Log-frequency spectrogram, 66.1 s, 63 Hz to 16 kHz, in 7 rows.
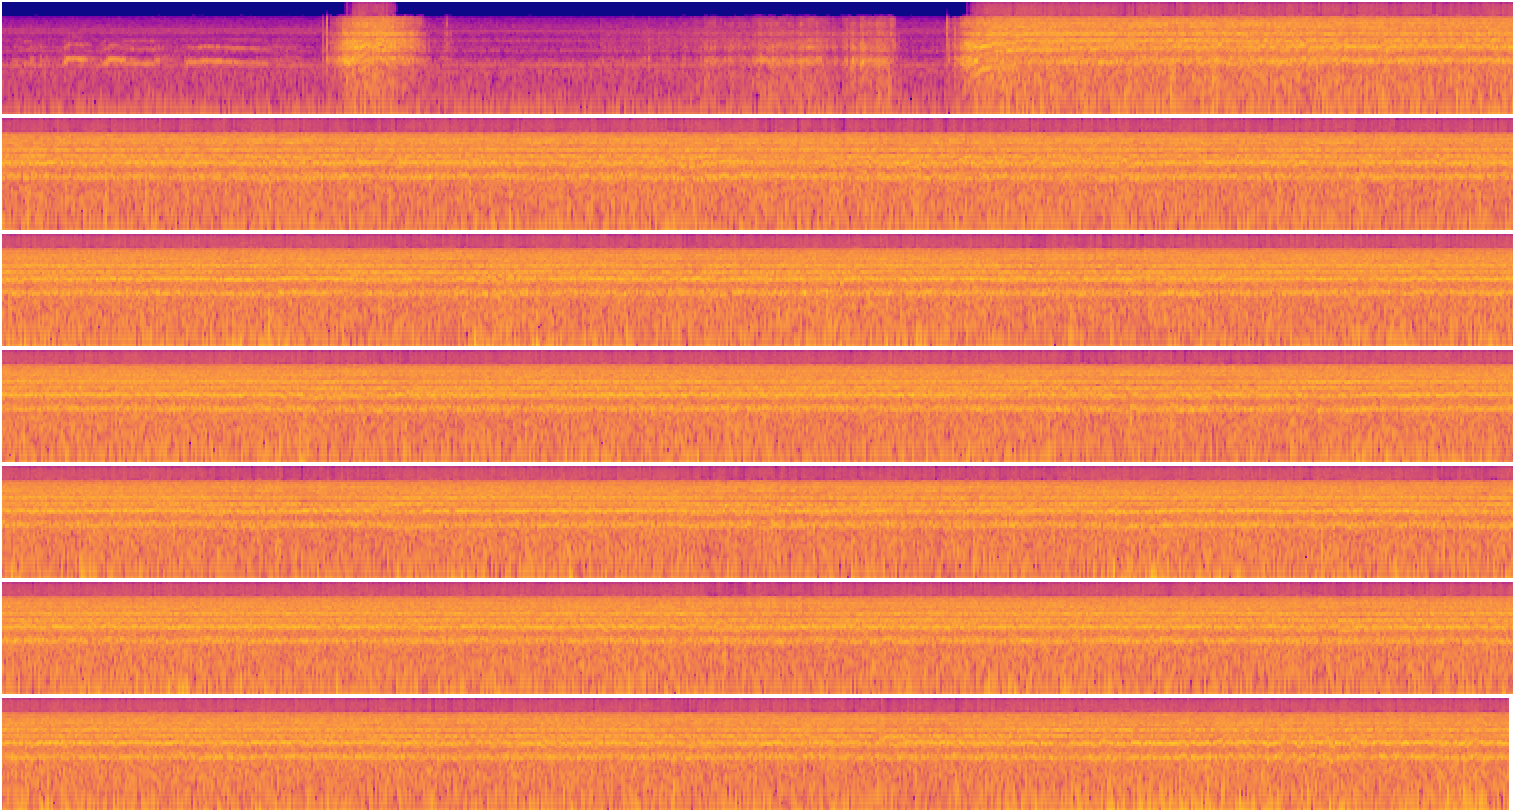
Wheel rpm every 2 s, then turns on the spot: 0, 10, 10, 180, 230, 230, 220, 220, 220, 230, 220, 230, 230, 230, 230, 230, 230, 230, 230, 230, 230, 220, 220, 230, 230, 230, 230, 230, 230, 230, 220, 220, 220.
none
